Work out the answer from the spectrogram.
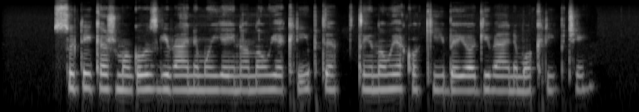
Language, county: Lithuanian, Vilnius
